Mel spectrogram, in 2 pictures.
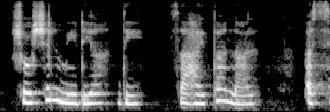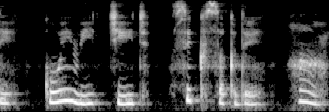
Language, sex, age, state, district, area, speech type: Punjabi, female, 18-30, Punjab, Fazilka, rural, spontaneous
